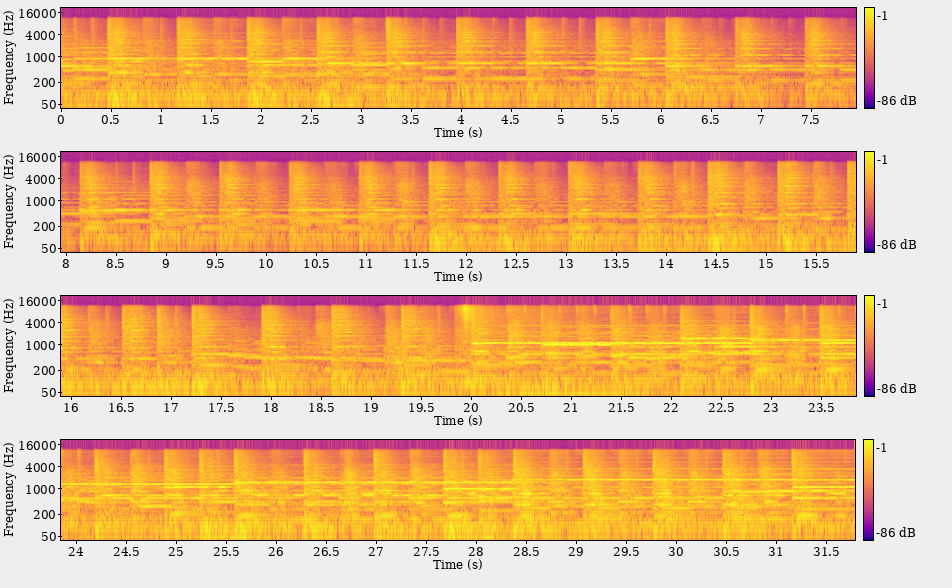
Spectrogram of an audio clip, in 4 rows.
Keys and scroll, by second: 22.7 Delete, 25.9-28.3 typing, 28.5 Return.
